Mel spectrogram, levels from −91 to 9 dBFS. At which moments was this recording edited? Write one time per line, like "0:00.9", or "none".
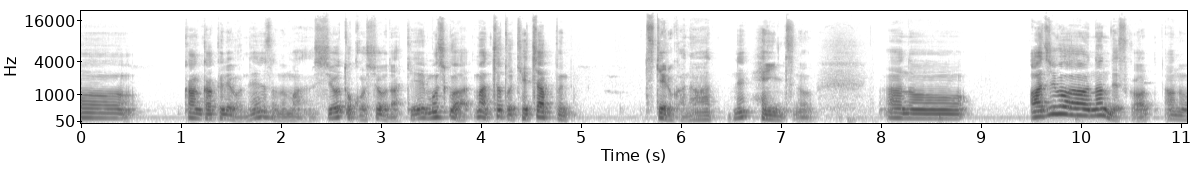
0:07.9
